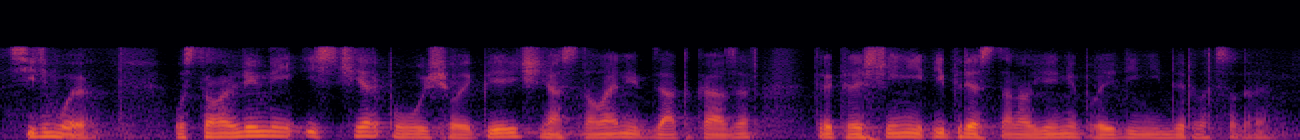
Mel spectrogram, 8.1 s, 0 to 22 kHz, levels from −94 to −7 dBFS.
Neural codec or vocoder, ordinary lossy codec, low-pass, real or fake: codec, 16 kHz, 0.5 kbps, FunCodec, trained on Chinese and English, 25 frames a second; none; 5.4 kHz; fake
